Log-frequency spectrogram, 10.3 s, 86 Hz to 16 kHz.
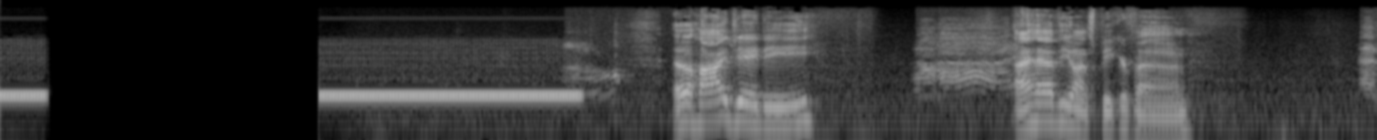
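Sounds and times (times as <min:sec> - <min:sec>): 
electronic phone ringback tone: 0:00.0 - 0:00.4, 0:02.4 - 0:04.4
speech: 0:05.0 - 0:06.2, 0:06.9 - 0:09.0.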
